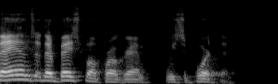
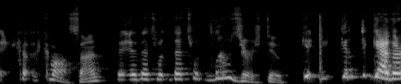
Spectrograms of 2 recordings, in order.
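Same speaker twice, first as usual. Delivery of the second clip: disappointed, reproachful, scolding tone, pitched up; 6 semitones higher than usual. Retelling a coach's remark about losers: imitating a disappointed dad. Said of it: "it's like a disappointed dad".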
